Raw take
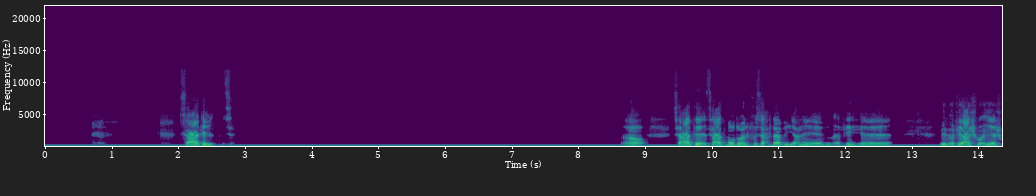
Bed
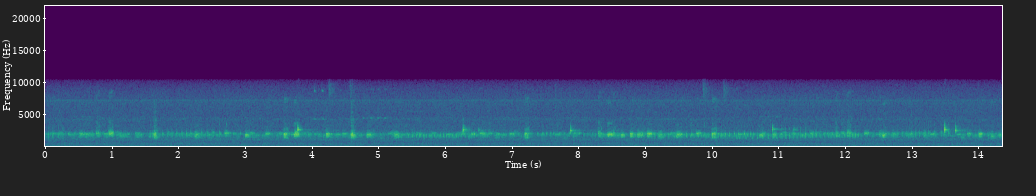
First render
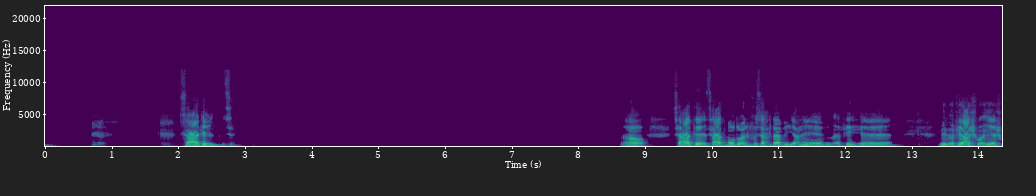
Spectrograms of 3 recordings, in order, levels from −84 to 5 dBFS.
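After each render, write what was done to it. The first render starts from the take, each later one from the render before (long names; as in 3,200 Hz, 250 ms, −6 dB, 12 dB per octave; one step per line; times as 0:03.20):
mains-hum notches 50/100/150/200/250 Hz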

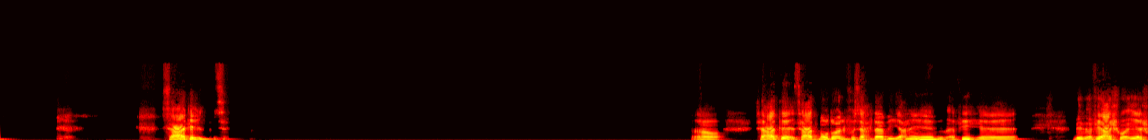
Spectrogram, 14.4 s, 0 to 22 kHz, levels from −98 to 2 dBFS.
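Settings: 0:08.76–0:09.52: high-frequency loss of the air 280 metres
0:11.44–0:12.11: parametric band 170 Hz +14 dB 0.49 octaves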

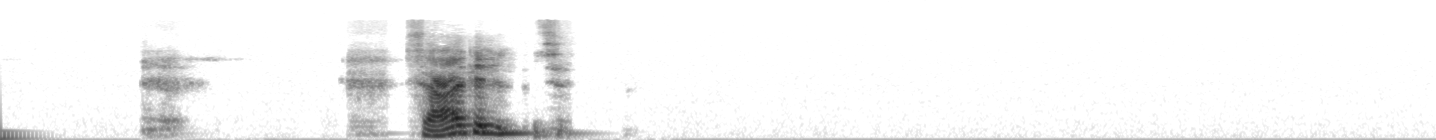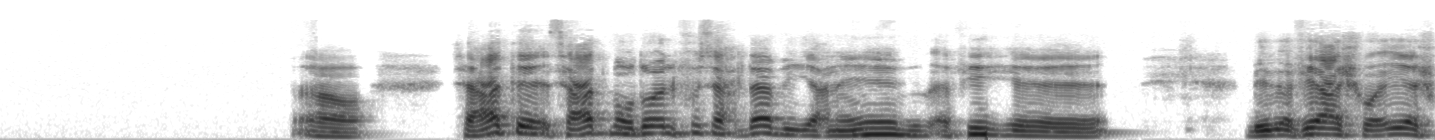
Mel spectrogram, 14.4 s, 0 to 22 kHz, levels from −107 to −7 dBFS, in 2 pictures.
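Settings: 0:02.24–0:02.64: double-tracking delay 16 ms −5.5 dB
0:08.79–0:09.62: high-shelf EQ 4,300 Hz −6.5 dB
0:12.24–0:13.72: parametric band 290 Hz +6.5 dB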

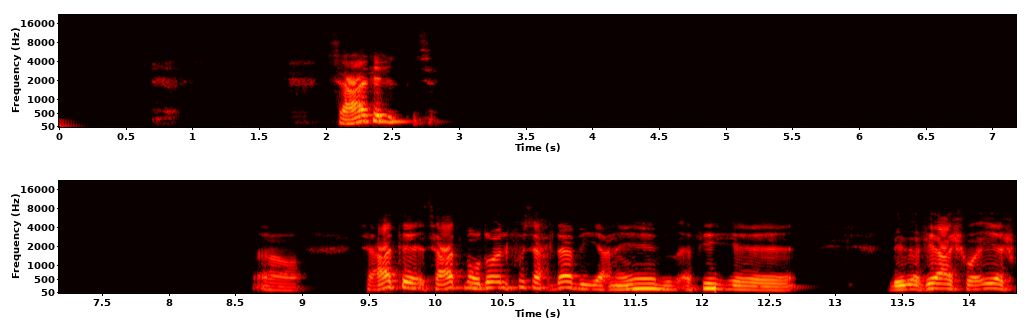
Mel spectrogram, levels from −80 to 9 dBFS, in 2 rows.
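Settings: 0:08.74–0:09.58: downward compressor 2.5 to 1, threshold −35 dBFS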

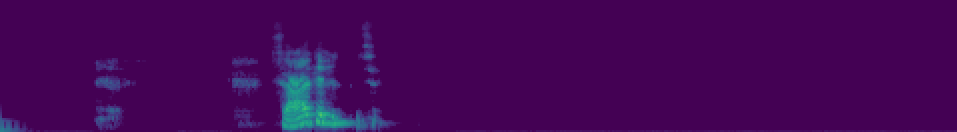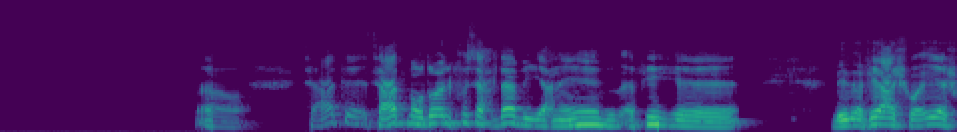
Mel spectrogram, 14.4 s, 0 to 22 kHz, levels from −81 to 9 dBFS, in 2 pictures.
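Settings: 0:08.76–0:10.01: downward compressor 2 to 1, threshold −52 dBFS
0:10.60–0:11.91: parametric band 5,100 Hz +9 dB 0.43 octaves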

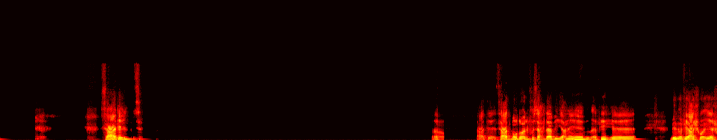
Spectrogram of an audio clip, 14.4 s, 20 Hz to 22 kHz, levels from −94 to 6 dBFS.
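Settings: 0:08.88–0:09.54: fill with room tone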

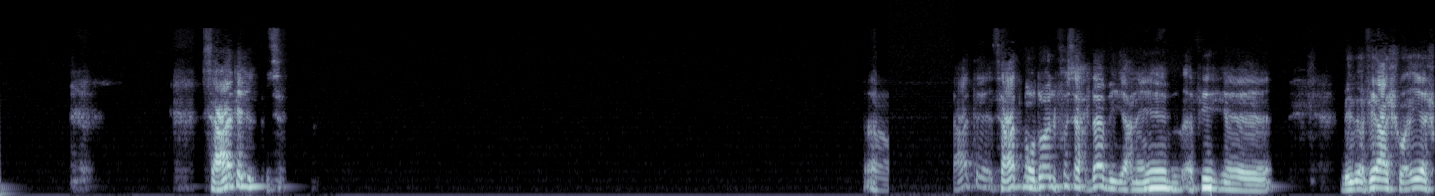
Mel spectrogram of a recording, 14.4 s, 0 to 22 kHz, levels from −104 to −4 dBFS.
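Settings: comb filter 5.9 ms, depth 70%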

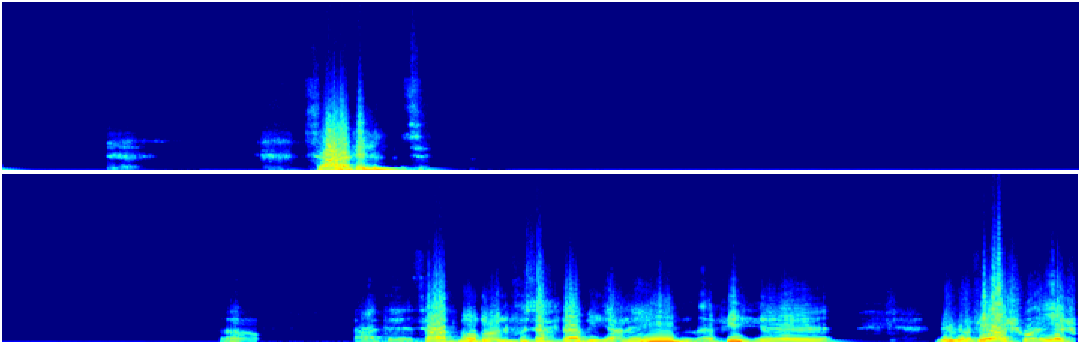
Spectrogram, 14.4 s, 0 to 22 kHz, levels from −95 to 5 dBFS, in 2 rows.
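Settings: phase distortion by the signal itself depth 0.28 ms
flanger 0.22 Hz, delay 3.7 ms, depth 1.5 ms, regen +61%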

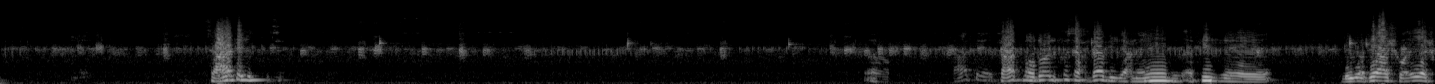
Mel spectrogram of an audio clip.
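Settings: mix in bed −21.5 dB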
